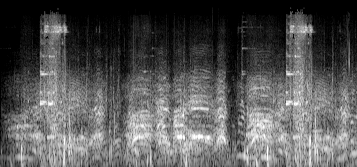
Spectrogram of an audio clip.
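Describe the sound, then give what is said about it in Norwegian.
Hundreds of people at a protest tent camp at Stilla in Alta, Finnmark, Norway, opposing the damming of the Alta river, chant and shout together outdoors in loud, surging waves, with brief lulls between rhythmic bursts of many voices and occasional clinks and bumps underneath. “I Alta samla hundrevis av mennesker seg i en teltleir på en plass som het Stilla. De ville stoppe neddemminga av Altaelva.”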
